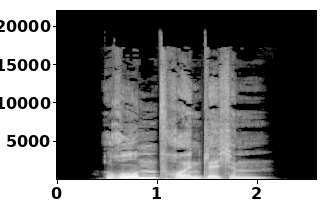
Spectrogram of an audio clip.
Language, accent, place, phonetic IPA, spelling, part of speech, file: German, Germany, Berlin, [ˈʁoːmˌfʁɔɪ̯ntlɪçm̩], romfreundlichem, adjective, De-romfreundlichem.ogg
- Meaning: strong dative masculine/neuter singular of romfreundlich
